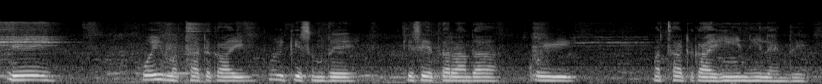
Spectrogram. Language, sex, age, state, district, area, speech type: Punjabi, female, 60+, Punjab, Bathinda, urban, spontaneous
